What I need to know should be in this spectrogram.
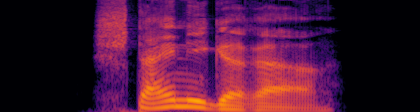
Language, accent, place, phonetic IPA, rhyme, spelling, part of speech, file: German, Germany, Berlin, [ˈʃtaɪ̯nɪɡəʁɐ], -aɪ̯nɪɡəʁɐ, steinigerer, adjective, De-steinigerer.ogg
- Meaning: inflection of steinig: 1. strong/mixed nominative masculine singular comparative degree 2. strong genitive/dative feminine singular comparative degree 3. strong genitive plural comparative degree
